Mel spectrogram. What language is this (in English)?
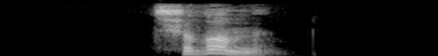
Kabyle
